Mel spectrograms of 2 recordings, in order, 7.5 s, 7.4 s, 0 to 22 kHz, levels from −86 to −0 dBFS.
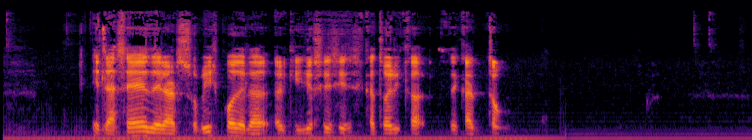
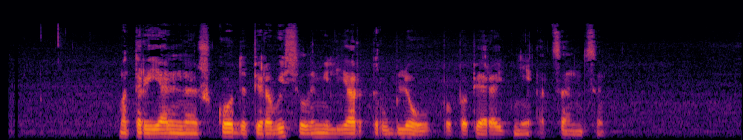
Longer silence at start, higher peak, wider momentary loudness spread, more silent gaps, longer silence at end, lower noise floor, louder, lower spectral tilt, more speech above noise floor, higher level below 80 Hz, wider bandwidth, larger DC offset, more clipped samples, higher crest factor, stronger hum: second, 0.05 s vs 1.2 s; first, -2 dBFS vs -8 dBFS; second, 8 LU vs 11 LU; neither; first, 2.2 s vs 1.4 s; second, -53 dBFS vs -58 dBFS; first, -20 LUFS vs -28 LUFS; second, -1 dB/octave vs -4.5 dB/octave; about the same, 31 dB vs 31 dB; first, -46 dBFS vs -76 dBFS; first, 16 kHz vs 11 kHz; neither; neither; about the same, 24 dB vs 22 dB; first, 60 Hz at -45 dBFS vs none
